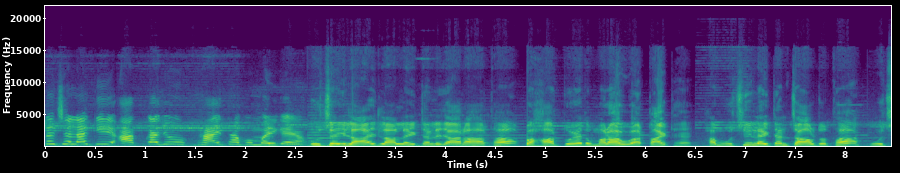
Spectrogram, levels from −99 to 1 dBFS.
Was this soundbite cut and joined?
yes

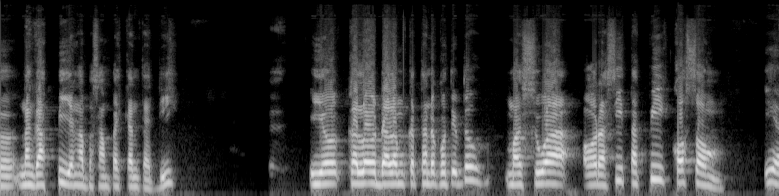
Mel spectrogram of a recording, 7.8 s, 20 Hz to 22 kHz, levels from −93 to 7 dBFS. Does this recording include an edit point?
no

